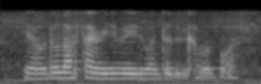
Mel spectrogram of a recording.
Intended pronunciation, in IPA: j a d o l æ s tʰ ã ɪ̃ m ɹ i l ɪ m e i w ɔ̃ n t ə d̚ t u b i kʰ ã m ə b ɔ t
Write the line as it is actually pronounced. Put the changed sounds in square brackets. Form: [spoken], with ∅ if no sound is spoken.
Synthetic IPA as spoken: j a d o l [a] s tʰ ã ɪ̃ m ɹ i l [i] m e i w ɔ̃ n t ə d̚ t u b i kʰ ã m ə b ɔ [s]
